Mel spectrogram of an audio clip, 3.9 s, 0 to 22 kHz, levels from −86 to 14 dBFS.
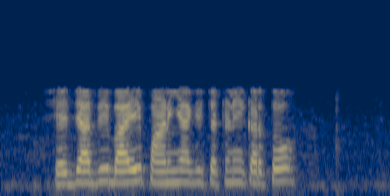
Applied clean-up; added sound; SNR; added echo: none; none; none; none.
